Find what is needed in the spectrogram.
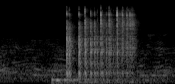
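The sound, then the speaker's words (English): A six-sided die rolled on a table, giving a brief, fairly faint rattling clatter of many quick small ticks that bounce and die away within about a second. “roll a d6 for me”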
